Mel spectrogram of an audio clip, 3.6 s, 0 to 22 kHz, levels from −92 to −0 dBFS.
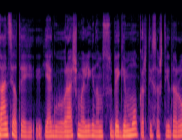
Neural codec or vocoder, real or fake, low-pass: none; real; 14.4 kHz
